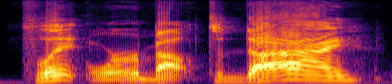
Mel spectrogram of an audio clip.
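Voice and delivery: loud, slow Southern panic; panicked country accent. Acted. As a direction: yell it like a doomed trucker. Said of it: "they just sound very country, southern".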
